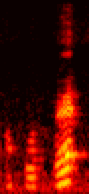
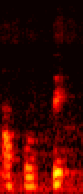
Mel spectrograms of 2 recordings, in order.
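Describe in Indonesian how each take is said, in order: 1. Suku kata terakhir diucapkan dengan vokal e. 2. Suku kata terakhir diucapkan dengan vokal i. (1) "padahal yang seharusnya itu apotek" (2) "kata tidak bakunya itu apotik"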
